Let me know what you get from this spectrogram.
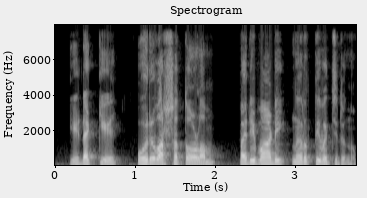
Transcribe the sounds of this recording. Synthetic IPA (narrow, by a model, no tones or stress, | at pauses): iɽɐkʲːɨ | o̞ɾuʋɐrʂɐt̪ːo̞ːɭɐm | pɐɾibaːɽinirt̪ːiʋɐt͡ɕːiɾunːṵ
